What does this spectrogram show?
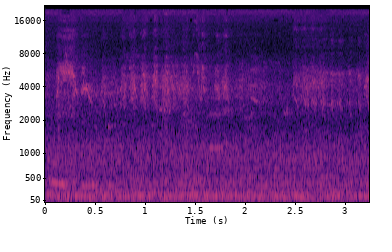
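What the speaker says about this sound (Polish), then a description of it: "Ptaki zaczęły się kłócić." Several birds squabble outdoors, with chirps and calls rising over steady background noise throughout.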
